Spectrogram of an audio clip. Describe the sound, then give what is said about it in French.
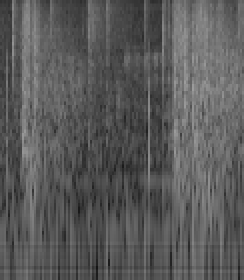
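Rifle gunfire during a police shootout with kidnappers: a few sharp, loud cracks separated by irregular gaps, with rough noisy rumble between and after the shots. “Et chaque fois qu'il faisait feu avec sa carabine, il y avait des éclats de lumière tout autour.”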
